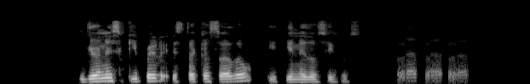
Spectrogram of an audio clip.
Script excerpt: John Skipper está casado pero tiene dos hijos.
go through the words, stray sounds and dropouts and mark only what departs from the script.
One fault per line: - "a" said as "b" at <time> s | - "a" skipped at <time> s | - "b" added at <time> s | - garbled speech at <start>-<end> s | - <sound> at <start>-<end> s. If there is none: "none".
- "pero" said as "y" at 2.7 s
- laugh at 4.0-4.7 s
